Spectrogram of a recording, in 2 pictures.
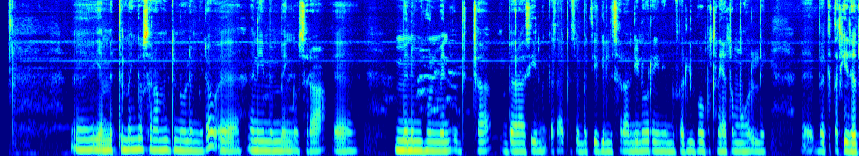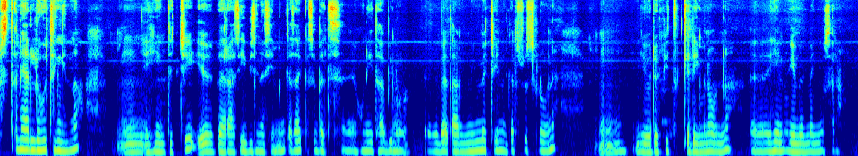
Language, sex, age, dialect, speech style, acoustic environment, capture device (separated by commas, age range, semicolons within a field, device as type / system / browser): Amharic, female, 25-34, Ethiopia - Gojjam, happy; excited; relaxed, silence, mobile / Linux / Chrome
